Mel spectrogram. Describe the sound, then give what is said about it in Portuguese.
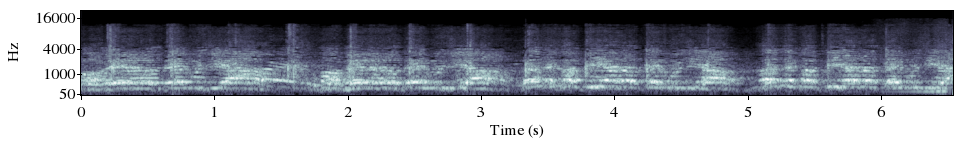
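A large crowd of Flamengo football fans chants a taunting song at Palmeiras fans in unison, "O Palmeiras não tem mundial", loud and rhythmic, with voices rising and falling together in a repeated mocking melody. “Não foi só torcida não”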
